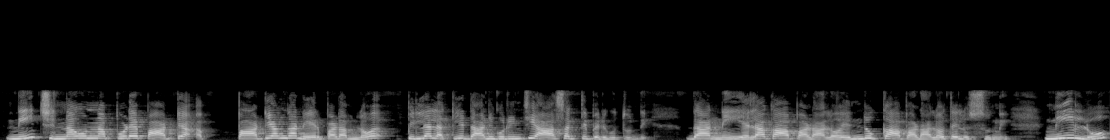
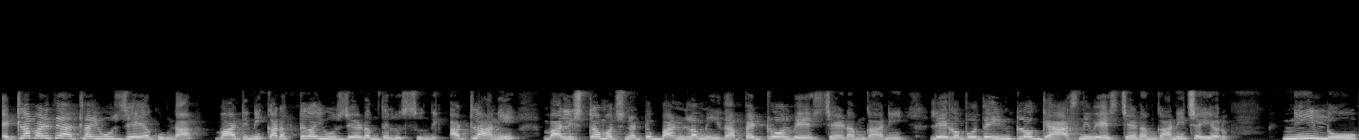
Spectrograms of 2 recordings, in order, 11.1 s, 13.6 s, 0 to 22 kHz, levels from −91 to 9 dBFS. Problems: none marked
